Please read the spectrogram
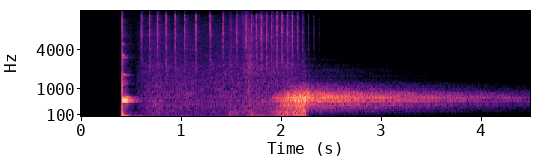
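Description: Logo sting sound effect: a sharp click, a quick run of ticks, then one ringing tone that slowly fades.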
